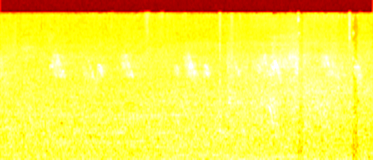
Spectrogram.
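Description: Outdoor street ambience: a steady low background rumble with a small bird chirping short notes about once a second.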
